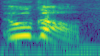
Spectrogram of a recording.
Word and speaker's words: Hugo: Pedro we have Hugo Hugo to give the proper friends French pronunciation and this is a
